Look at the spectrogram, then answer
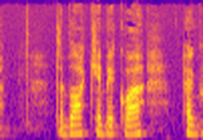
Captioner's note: speaking French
